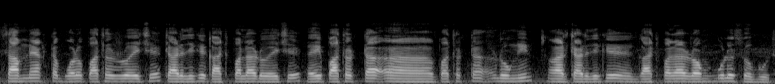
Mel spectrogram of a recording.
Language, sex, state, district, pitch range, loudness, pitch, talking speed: Bengali, male, West Bengal, Purulia, 130-145 Hz, -25 LUFS, 135 Hz, 145 wpm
